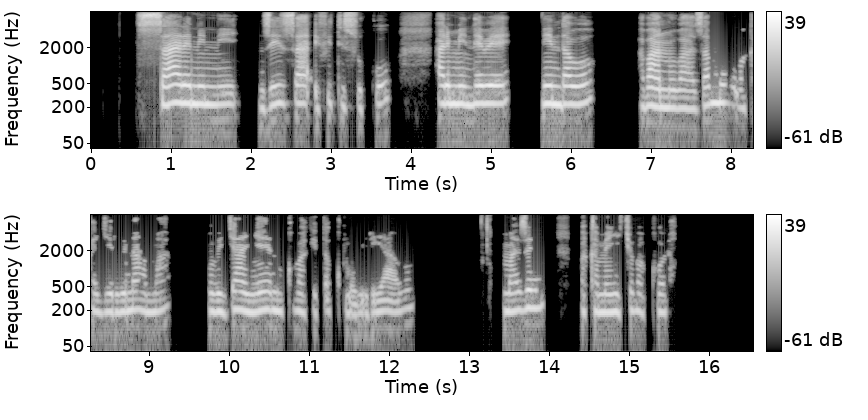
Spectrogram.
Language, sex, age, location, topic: Kinyarwanda, female, 18-24, Kigali, health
